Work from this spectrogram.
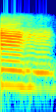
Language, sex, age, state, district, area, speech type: Hindi, female, 45-60, Uttar Pradesh, Lucknow, rural, conversation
